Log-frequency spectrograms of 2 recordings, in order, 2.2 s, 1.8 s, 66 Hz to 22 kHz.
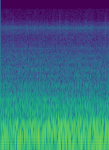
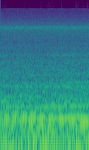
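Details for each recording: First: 1993 Subaru Impreza GC2 with the EJ18 engine, FWD, accelerating up an interstate on-ramp: the engine pulls through the revs with a deep, raspy, uneven puffing from a bad exhaust leak. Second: 1993 Subaru Impreza GC2, FWD, EJ18 engine, manual with cable clutch, quick downshift into third at just over 60 mph: steady engine drone holds an even pitch with no crunch or grind; clean, healthy shift, solid shifter engagement.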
